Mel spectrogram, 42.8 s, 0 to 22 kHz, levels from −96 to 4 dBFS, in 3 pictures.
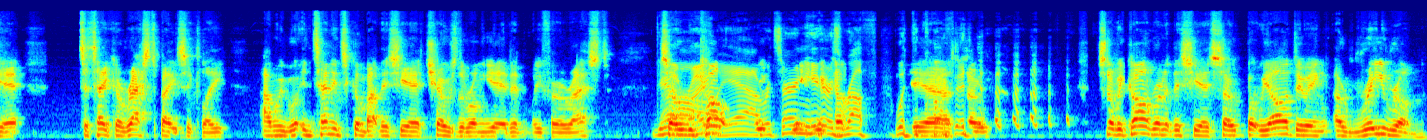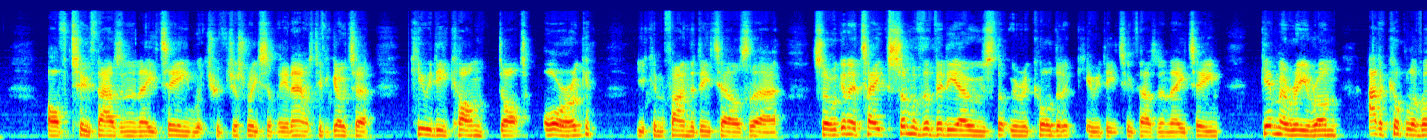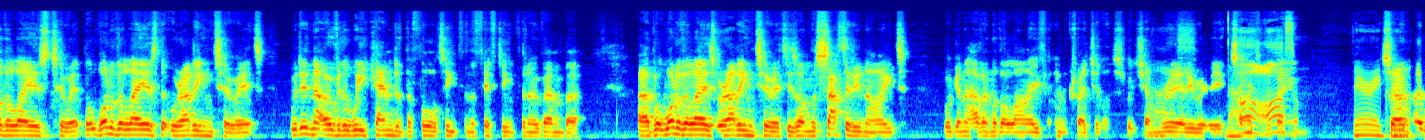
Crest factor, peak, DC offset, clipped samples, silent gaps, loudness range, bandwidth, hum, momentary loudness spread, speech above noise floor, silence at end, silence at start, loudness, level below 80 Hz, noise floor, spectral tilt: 14 dB; 0 dBFS; under 0.1%; under 0.1%; none; 4 LU; 16 kHz; none; 10 LU; 20 dB; 0 s; 0 s; -15 LUFS; -54 dBFS; -34 dBFS; -5.5 dB/octave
